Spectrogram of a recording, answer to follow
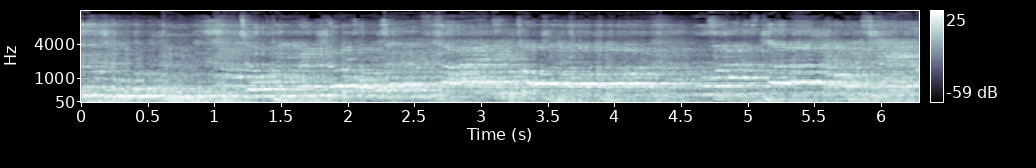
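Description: Co-ed a cappella group singing a pop arrangement with voices only: a female lead over held backing harmonies from the rest of the group.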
